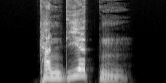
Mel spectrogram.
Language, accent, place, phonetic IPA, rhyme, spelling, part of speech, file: German, Germany, Berlin, [kanˈdiːɐ̯tn̩], -iːɐ̯tn̩, kandierten, adjective / verb, De-kandierten.ogg
- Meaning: inflection of kandieren: 1. first/third-person plural preterite 2. first/third-person plural subjunctive II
